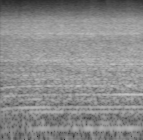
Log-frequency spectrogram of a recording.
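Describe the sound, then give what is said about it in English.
A blender runs steadily at full power, blitzing a lime smoothie of coconut milk, banana, grated lime zest and lime juice: a loud, dense whirring roar with a faint steady motor hum beneath it, holding constant without pause or change for about two seconds. “It's in the blender. Okay, it's going in. Gonna be blitzed.”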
